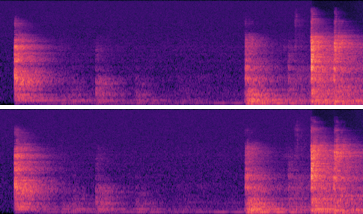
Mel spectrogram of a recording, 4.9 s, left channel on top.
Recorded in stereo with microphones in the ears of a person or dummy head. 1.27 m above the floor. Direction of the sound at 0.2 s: 10° left (ahead or behind).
